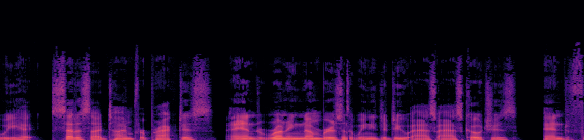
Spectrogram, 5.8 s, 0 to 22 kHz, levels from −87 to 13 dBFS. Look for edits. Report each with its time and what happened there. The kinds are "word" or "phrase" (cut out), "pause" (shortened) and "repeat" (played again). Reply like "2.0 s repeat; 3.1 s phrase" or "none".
3.5 s phrase; 4.4 s repeat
